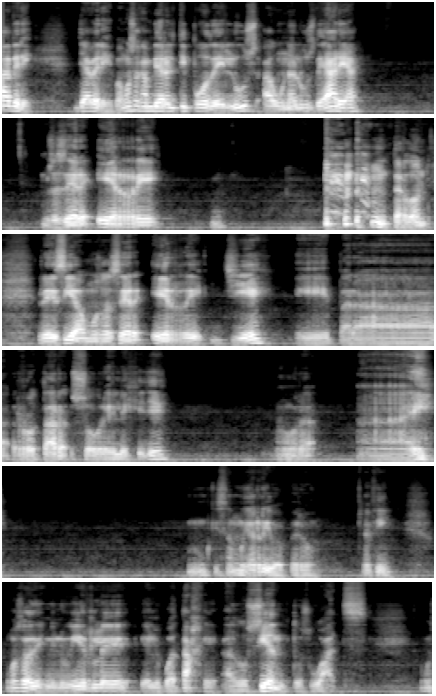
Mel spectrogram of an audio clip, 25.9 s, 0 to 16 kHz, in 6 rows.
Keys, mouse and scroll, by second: 0.0 click, 3.0 click, 5.7 middle click, 6.7 r, 8.2 x, 9.7 Escape, 10.3-11.3 scroll down 2, 11.1 shift+middle click, 15.1 middle click, 15.9 r, 16.2 y, 19.7-20.8 drag, 21.4 shift+middle click, 22.1 shift+middle click, 24.1-25.2 drag, 25.2 KP_2, 25.7 KP_0, 25.8 KP_0.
